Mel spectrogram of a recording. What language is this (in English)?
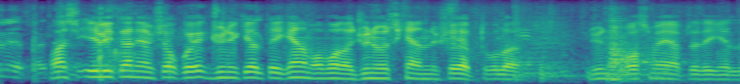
Turkish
